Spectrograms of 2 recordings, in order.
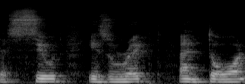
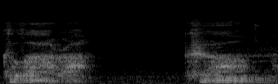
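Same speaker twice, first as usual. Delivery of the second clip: low, hoarse, rasping voice; 5 semitones lower, 7 dB quieter than usual. Running the game, the speaker voices someone calling Clara in a hoarse voice. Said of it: "In a hoarse voice".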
